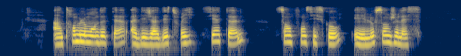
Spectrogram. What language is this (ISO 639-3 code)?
fra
